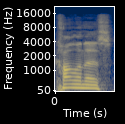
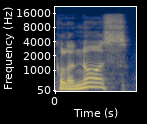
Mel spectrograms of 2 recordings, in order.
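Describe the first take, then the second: First: The name has an English pronunciation. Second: The name has a Greek pronunciation.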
